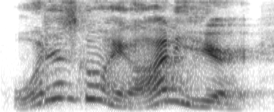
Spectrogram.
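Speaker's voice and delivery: slow, puzzled question; bewildered. Retold or imitated. Confused by partner's silence, slow bewildered question. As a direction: ask it slowly, baffled.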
